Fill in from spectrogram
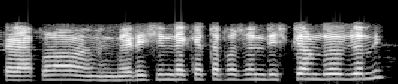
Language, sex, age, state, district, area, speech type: Odia, male, 45-60, Odisha, Sambalpur, rural, conversation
